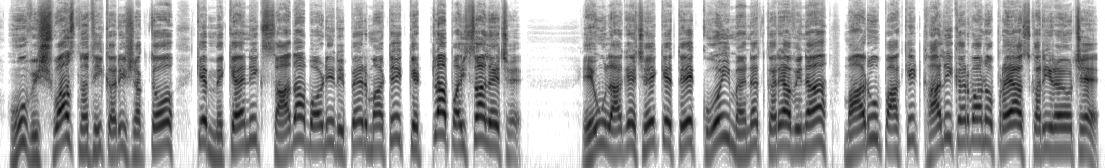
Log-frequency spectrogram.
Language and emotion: Gujarati, angry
